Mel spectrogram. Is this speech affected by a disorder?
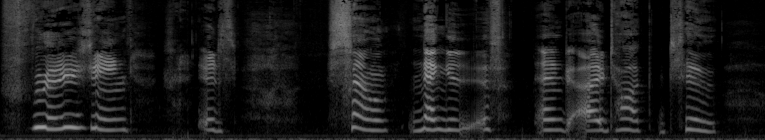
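Yes: cerebral palsy; working with speech therapist, rehearses comedy material repeatedly; speech therapy for pronunciation and breath support.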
